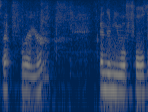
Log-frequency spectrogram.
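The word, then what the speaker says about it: Frayer: side that says Freyer model, that's how you pronounce that, Freyer, and then you will fold it over across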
